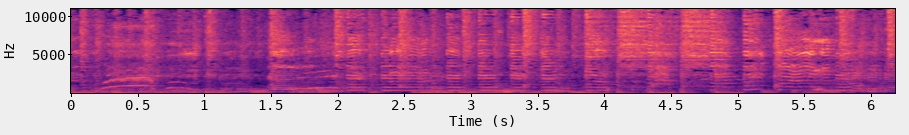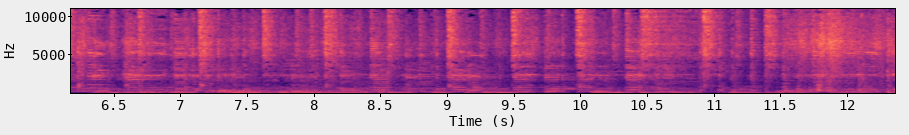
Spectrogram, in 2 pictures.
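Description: Live band playing an instrumental passage: electric guitar lead with bent notes near the start, over electric bass guitar and a drum kit keeping a steady beat.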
